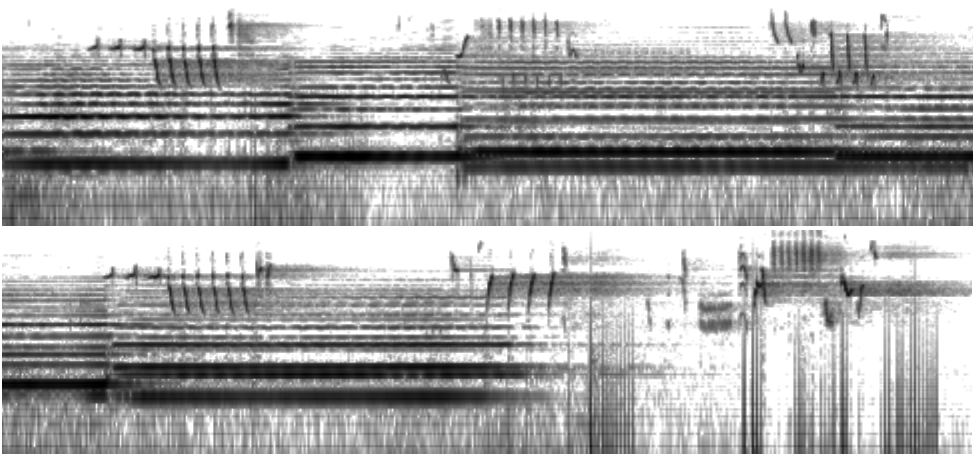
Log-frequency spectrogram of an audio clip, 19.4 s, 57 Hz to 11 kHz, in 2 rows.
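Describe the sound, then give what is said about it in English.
A nightingale sings a varied run of bright chirps and trills over sustained, low bowed cello notes, the two sounding together, with sharper bursts of song near the end, in the radio play Cello and the Nightingale. “She became a household name and received over 50,000 fan letters from all over the world, some simply addressed to the Lady of the Nightingales, England.”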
